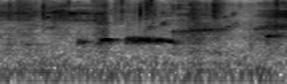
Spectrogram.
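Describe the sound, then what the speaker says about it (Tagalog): Birds calling near apple trees outdoors, a few soft cooing notes at moderate distance over steady low background rumble. "Maririnig nyo naman yung mga ibon."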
